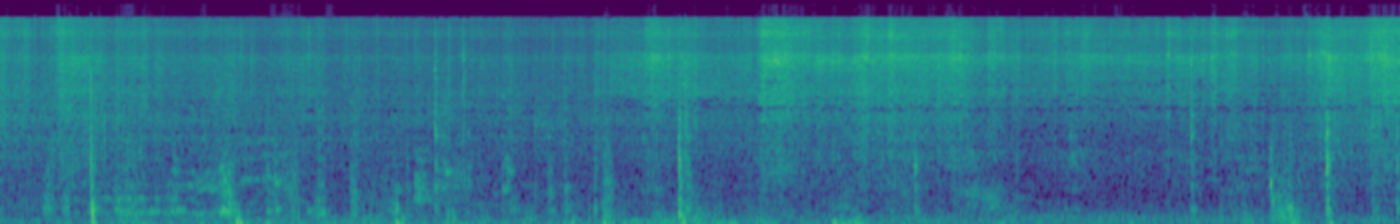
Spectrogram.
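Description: Food fries in a pan with a steady sizzle while a spatula stirs and scrapes in irregular clacks and knocks, close up with no talking.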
